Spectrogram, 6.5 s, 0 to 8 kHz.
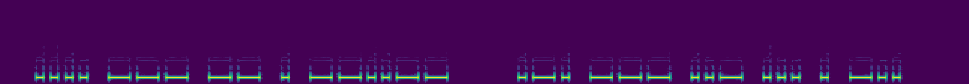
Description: Morse code, heard as a keyed tone, about 25 wpm, 650 Hz. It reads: HOME, ROUSED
